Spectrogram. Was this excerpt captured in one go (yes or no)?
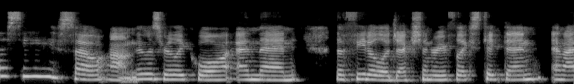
yes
